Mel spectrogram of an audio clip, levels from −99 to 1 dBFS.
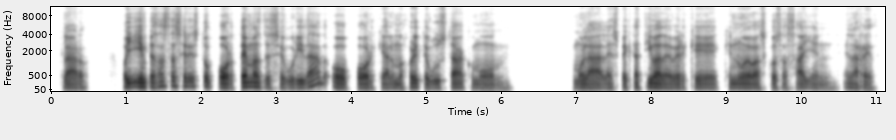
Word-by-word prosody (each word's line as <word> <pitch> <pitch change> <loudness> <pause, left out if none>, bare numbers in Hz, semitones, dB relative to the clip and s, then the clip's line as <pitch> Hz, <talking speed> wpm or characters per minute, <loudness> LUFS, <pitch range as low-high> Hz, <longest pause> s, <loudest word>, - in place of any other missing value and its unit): Claro. 95 -2 -1 0.5
Oye, 115 -1 +6
¿y 120 - +4
empezaste 125 +5 +3
a - - +3
hacer 135 - -2
esto 65 - -2
por 100 -2 +6
temas 120 -1 +6
de 105 -1 -7
seguridad 100 +2 -2
o 95 -2 +2
porque 100 0 0
a - - -1
lo 95 - -7
mejor 95 +3 -1
y - - -3
te 105 - -3
gusta 100 +1 -1
como 90 -5 -8 0.8
como 100 0 -3
la 95 -1 +1
la 95 +1 -6
expectativa 105 +2 +1
de 95 -1 0
ver 100 +1 -4
qué 95 -1 -4
qué 100 - -10
nuevas 100 -1 0
cosas - - -8
hay 95 0 -3
en 85 -3 -15
en 105 0 -10
la 95 - -3
red? 90 -2 -8
100 Hz, 190 wpm, -25 LUFS, 95-100 Hz, 0.8 s, Oye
